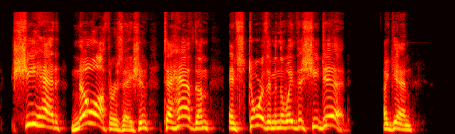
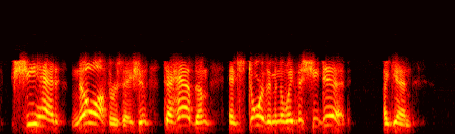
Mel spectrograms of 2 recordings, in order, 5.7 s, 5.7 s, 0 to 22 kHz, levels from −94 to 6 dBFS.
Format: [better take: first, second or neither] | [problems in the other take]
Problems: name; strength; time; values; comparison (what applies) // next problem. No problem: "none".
first | phone-call audio; poor line; nothing above 3.5 kHz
